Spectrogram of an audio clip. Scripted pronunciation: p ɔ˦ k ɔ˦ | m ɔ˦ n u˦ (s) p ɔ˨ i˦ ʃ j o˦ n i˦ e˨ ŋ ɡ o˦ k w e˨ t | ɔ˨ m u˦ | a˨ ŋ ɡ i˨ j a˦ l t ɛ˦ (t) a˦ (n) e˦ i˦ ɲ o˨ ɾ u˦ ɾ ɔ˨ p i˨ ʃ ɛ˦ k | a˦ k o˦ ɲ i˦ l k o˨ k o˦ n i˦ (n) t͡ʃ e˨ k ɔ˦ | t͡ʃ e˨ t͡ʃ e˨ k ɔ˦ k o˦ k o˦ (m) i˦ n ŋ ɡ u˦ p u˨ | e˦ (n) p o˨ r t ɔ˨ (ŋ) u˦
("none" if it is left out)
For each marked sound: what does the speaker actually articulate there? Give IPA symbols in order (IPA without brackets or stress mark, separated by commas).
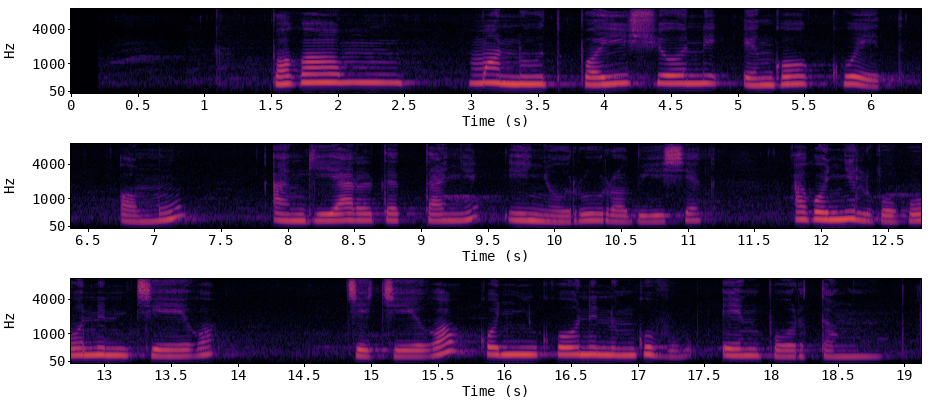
t, t, ɲ, n, n, ŋ, ŋ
